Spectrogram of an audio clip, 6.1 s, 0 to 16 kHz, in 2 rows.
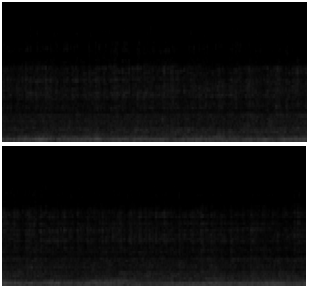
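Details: LMB HO brass model of a New York Central 4-8-2 Mohawk #3148 with an open-frame motor, running: constant thin whirring buzz, even and unbroken. Known gear noise, though the model otherwise runs well.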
